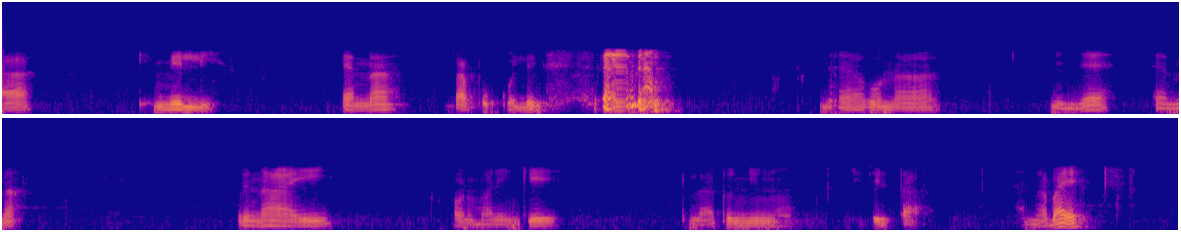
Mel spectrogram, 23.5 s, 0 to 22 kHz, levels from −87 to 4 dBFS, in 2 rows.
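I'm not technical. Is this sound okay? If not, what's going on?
No. The iLBC codec, heard through the whole clip, is the first problem. It is a phone-call codec that packs the speech into 30 ms chunks and keeps only a narrow slice of sound, roughly 150 Hz to 3.5 kHz. The top and bottom are cut away, so the speech sounds thin, like a phone line, and the coding leaves it plainly rough and a bit synthetic.

The second problem is lost iLBC frames, at 1.83 to 1.86 s, 6.14 to 6.25 s and 8.27 to 8.38 s. Pieces of the signal went missing: one 30 ms chunk at the first spot, and three chunks, about 90 ms, at each of the other two. The decoder fills each gap by repeating the last bit of speech mixed with noise, so you hear a brief held, buzzy or breathy sound. Because each chunk stands on its own, the speech comes back right away.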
